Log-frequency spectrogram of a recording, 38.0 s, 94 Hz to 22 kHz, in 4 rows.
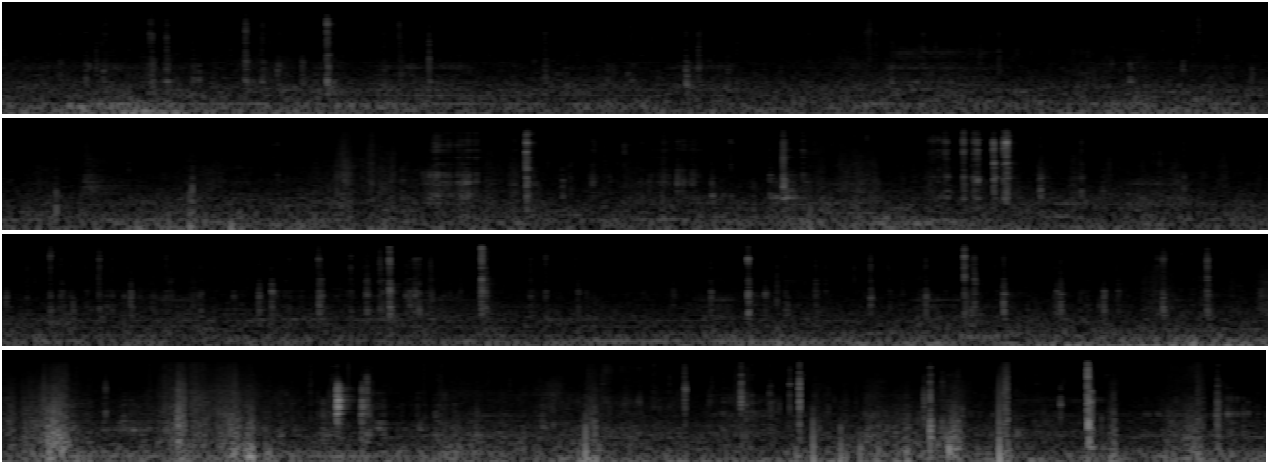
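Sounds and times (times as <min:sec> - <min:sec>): scraping rustles: 0:08.2 - 0:20.8, 0:27.0 - 0:37.9
parts rattling: 0:30.8 - 0:31.7.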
